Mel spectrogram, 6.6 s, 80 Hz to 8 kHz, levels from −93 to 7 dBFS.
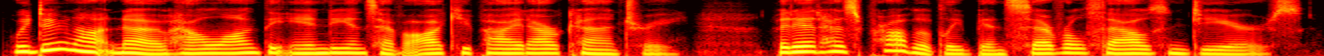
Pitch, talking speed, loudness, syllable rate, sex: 190 Hz, 180 wpm, -18 LUFS, 4.8 syllables/s, female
